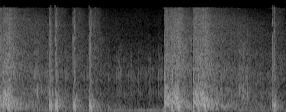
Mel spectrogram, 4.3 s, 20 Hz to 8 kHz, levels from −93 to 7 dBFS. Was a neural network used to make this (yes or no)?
no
